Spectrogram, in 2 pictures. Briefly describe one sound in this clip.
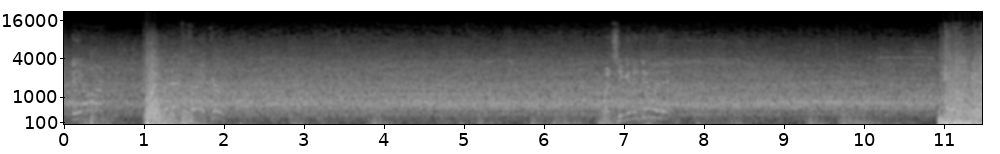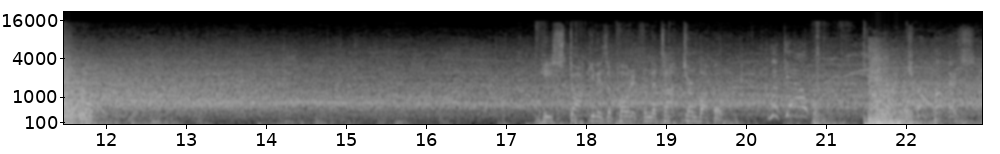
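A body slams heavily onto a wrestling ring mat several times.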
